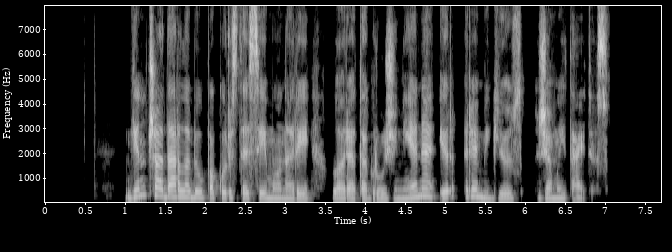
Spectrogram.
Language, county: Lithuanian, Panevėžys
